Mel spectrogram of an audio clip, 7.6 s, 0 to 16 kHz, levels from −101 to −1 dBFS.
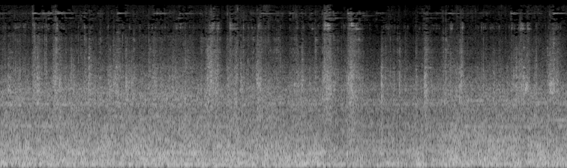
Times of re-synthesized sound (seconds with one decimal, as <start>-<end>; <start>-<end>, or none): none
